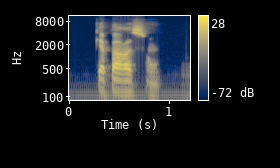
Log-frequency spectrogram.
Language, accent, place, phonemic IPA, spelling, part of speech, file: French, France, Lyon, /ka.pa.ʁa.sɔ̃/, caparaçon, noun, LL-Q150 (fra)-caparaçon.wav
- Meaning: caparison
